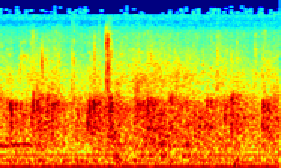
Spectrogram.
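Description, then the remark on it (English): A round of applause for a man at a church: many hands clapping in a dense, steady patter that holds at an even, moderate level throughout, with no voices on top. “Yeah, he deserves a round of applause.”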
